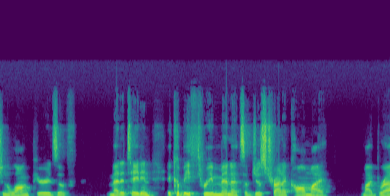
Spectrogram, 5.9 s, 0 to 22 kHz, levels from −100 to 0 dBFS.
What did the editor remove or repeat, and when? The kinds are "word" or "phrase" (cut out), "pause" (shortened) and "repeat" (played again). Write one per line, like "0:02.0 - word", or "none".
none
